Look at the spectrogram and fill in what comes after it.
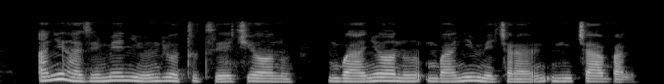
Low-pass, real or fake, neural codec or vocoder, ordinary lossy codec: none; real; none; none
